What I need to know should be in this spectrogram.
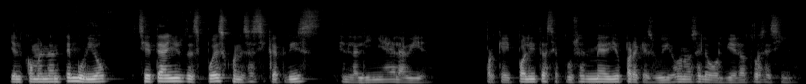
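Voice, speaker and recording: Dark-toned man reading a novel aloud. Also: mid-range voice. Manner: expressive reading, raising his voice for shouted quotes. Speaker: book reader.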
